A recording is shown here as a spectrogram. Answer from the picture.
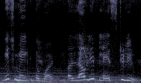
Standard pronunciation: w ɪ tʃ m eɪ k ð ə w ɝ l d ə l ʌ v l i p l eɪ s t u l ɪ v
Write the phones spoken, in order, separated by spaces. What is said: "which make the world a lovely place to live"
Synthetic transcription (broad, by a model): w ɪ tʃ m eɪ k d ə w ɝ d ə l ʌ v l i p l eɪ s t u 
